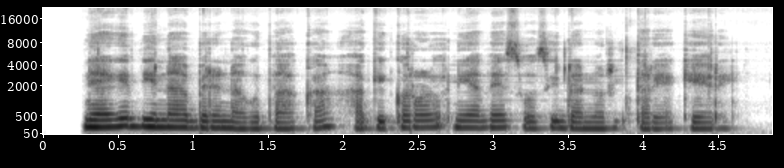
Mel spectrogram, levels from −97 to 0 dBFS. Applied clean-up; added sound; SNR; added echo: neural mask model DeepFilterNet 3.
